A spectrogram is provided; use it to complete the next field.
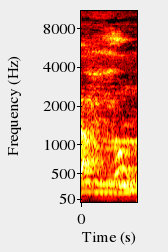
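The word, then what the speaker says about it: حب: Brother ইসলাম, বলার মানে হচ্ছে, যখন আমরা হুব বলবো, প্রথম অক্ষরটি হা উচ্চারণ হয়। এই হা কে উচ্চারণ করতে গেলে বুক থেকে একটা ঠান্ডা একটা হাওয়া বের হয়, হা।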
